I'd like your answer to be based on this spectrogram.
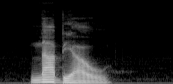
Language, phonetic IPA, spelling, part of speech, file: Polish, [ˈnabʲjaw], nabiał, noun, Pl-nabiał.ogg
